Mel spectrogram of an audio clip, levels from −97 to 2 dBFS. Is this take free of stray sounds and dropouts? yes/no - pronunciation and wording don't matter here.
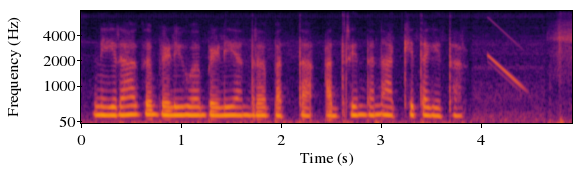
no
